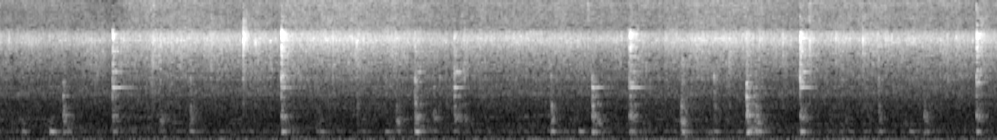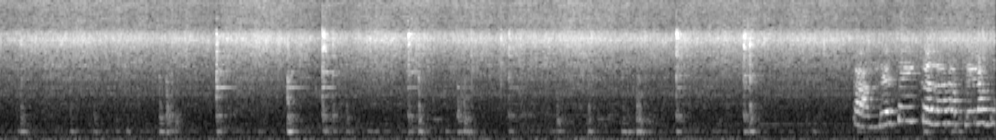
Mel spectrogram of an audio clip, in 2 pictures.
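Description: Onion sautéing in a pan with ginger, garlic and cumin, stirred steadily with a utensil that gives repeated scraping clicks over a soft continuous sizzle. Brief voice near the end.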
